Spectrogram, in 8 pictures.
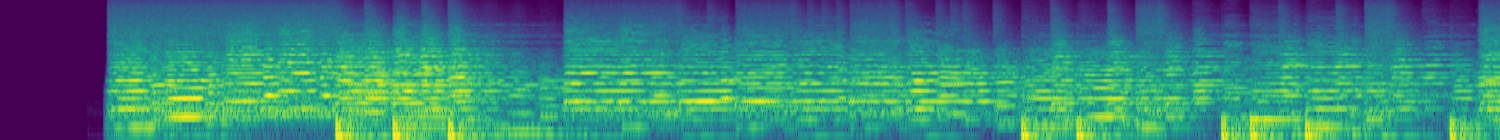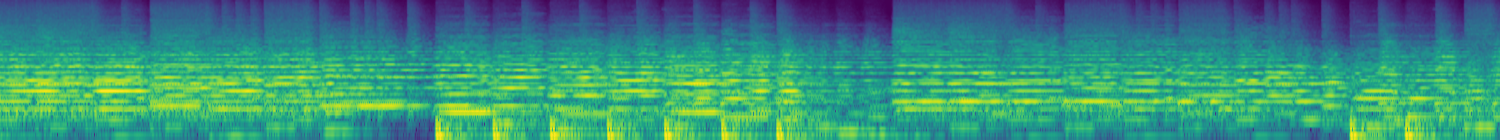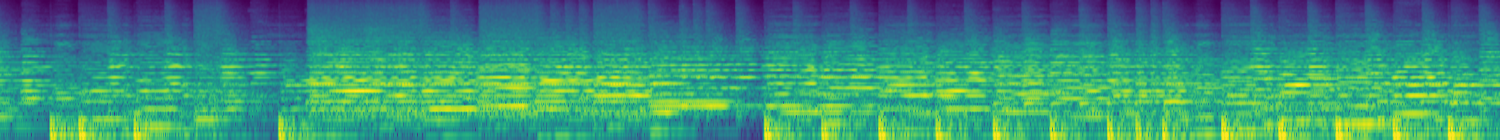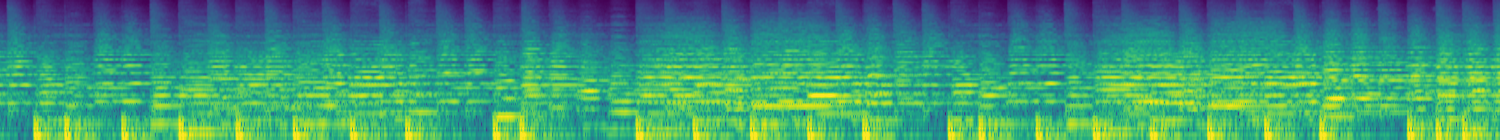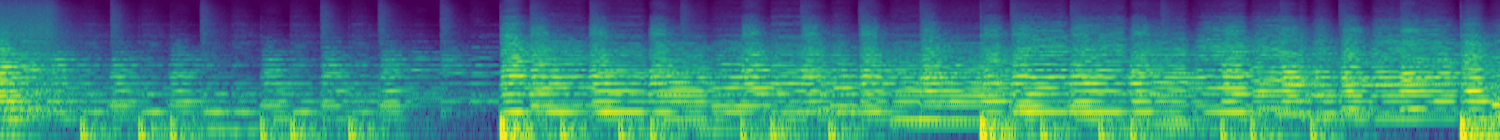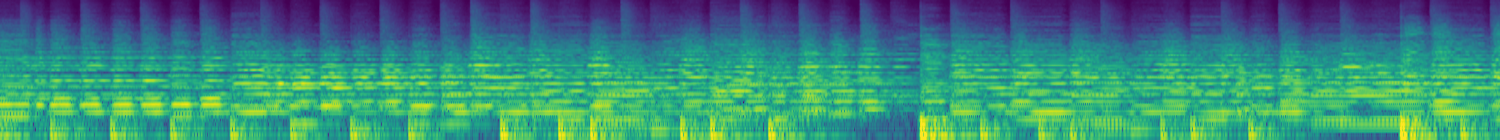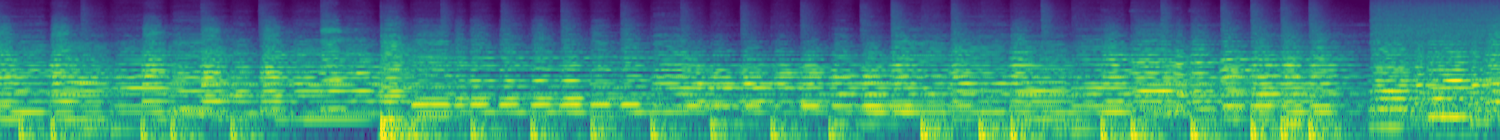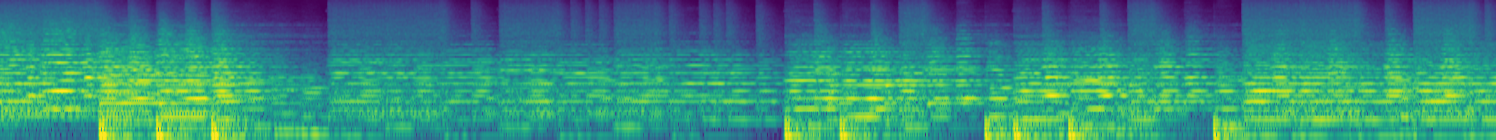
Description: March humoresque (einmal anders) für Jugendblasorchester…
